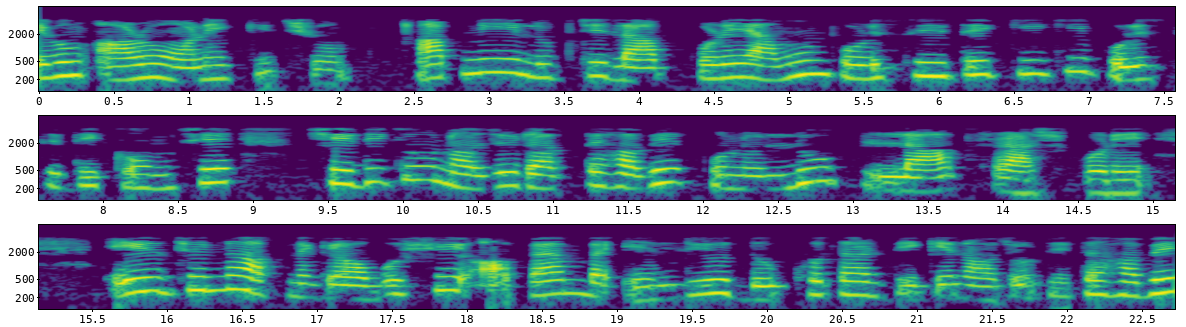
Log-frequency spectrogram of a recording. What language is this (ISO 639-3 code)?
ben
